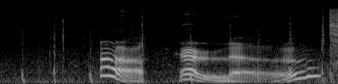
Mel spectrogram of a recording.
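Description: A cartoon man mumbles and grunts in a high, wobbly voice.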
